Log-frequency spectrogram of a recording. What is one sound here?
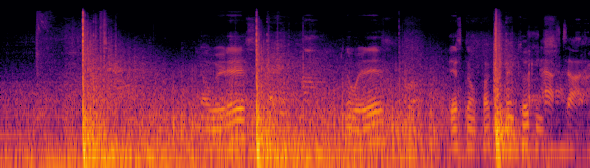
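Gunshots ring out sharply with a short echo.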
